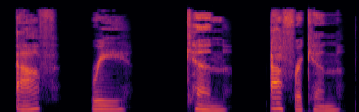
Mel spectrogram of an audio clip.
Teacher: Emphasize af and soften ri can.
